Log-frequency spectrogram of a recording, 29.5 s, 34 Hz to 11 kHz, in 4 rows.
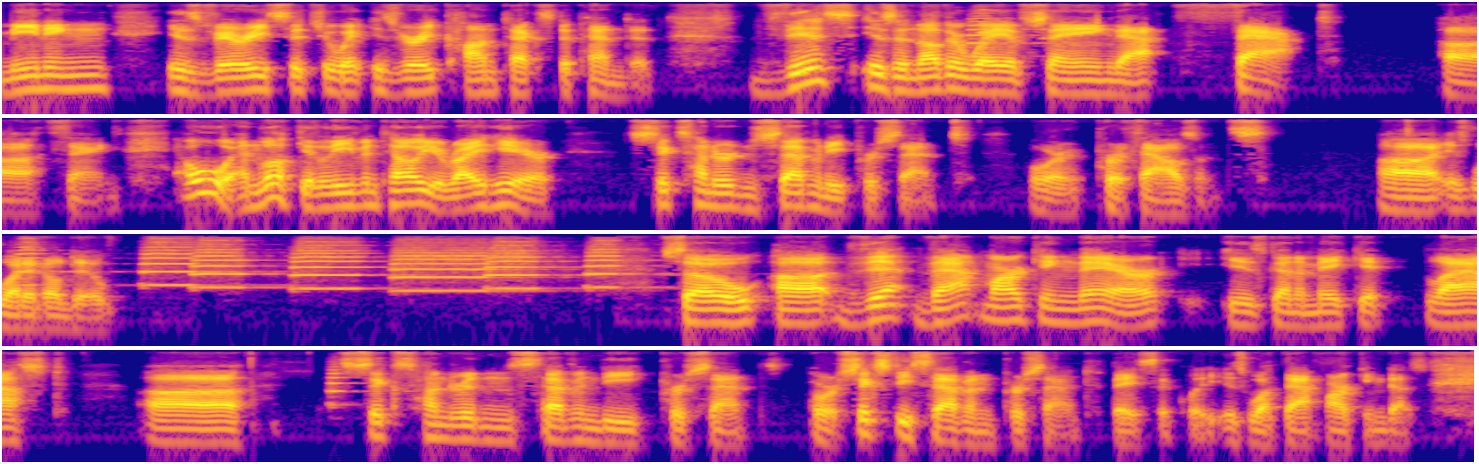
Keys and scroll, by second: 15.3 space, 17.7 space.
